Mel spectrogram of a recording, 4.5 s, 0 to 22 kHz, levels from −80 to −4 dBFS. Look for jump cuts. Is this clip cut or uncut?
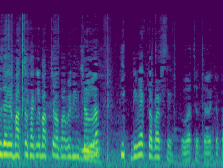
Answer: cut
